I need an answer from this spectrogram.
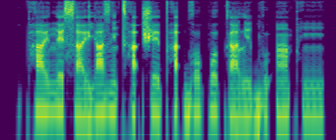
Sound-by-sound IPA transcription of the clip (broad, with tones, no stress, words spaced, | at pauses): pʰa˦ɪ̯ne˦˨ sʰa˨ɪ̯jä˦zĩ˦˨ tʰä˦ʔʃe˦˨ɪ̯pʰä˦ʔ ɡo˦ po˦˨ʊ̯kä˨li˨ bu˦ʔã˦ pʰĩ˦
